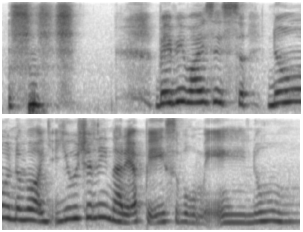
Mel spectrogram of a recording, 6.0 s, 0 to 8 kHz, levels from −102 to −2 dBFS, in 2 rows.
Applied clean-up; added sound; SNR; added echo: none; none; none; none.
